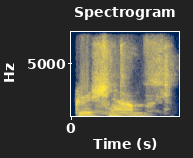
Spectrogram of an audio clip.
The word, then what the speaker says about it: Grisham: John Grissom. He might be. Might be. What was the writer's name? John Grissom. John Grisham.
